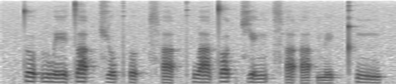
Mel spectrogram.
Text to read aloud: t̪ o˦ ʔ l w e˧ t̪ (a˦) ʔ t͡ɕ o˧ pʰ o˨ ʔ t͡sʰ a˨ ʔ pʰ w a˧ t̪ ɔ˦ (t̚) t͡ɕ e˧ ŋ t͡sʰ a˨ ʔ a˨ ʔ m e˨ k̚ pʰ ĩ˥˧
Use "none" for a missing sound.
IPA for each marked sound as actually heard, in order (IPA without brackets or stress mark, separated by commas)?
a˦, t̚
